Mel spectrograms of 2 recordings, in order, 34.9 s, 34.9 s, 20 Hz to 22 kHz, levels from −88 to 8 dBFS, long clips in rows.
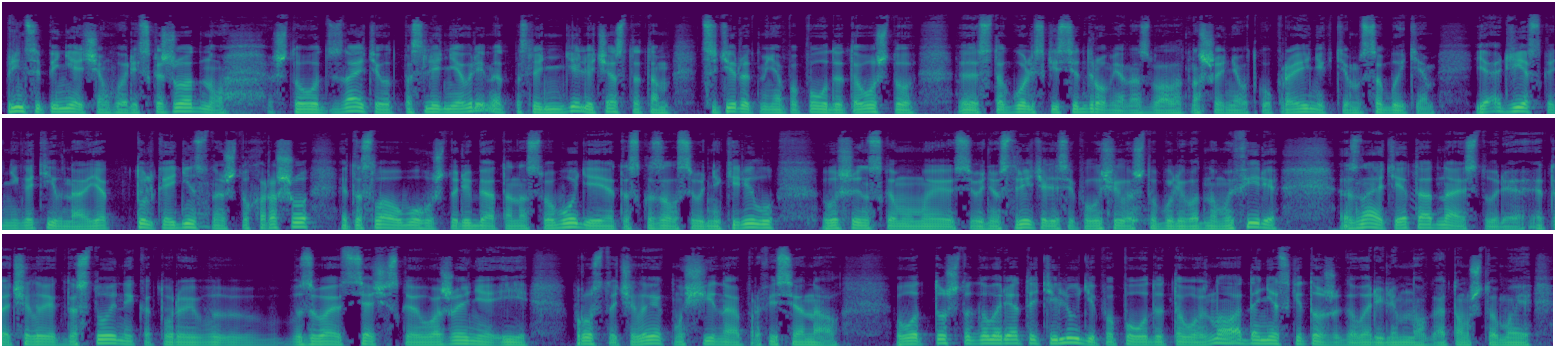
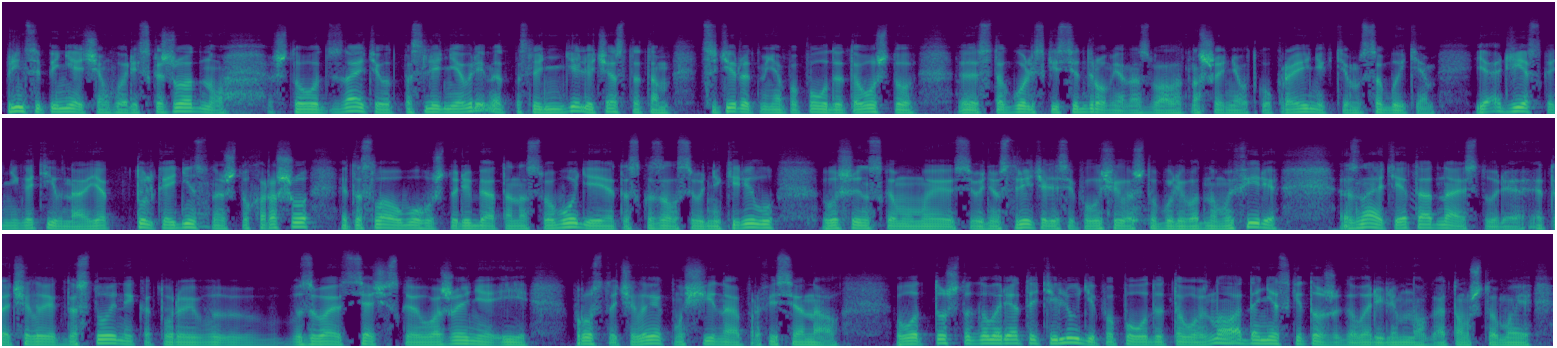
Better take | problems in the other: first | muffled; slightly; fading above 2.5 kHz

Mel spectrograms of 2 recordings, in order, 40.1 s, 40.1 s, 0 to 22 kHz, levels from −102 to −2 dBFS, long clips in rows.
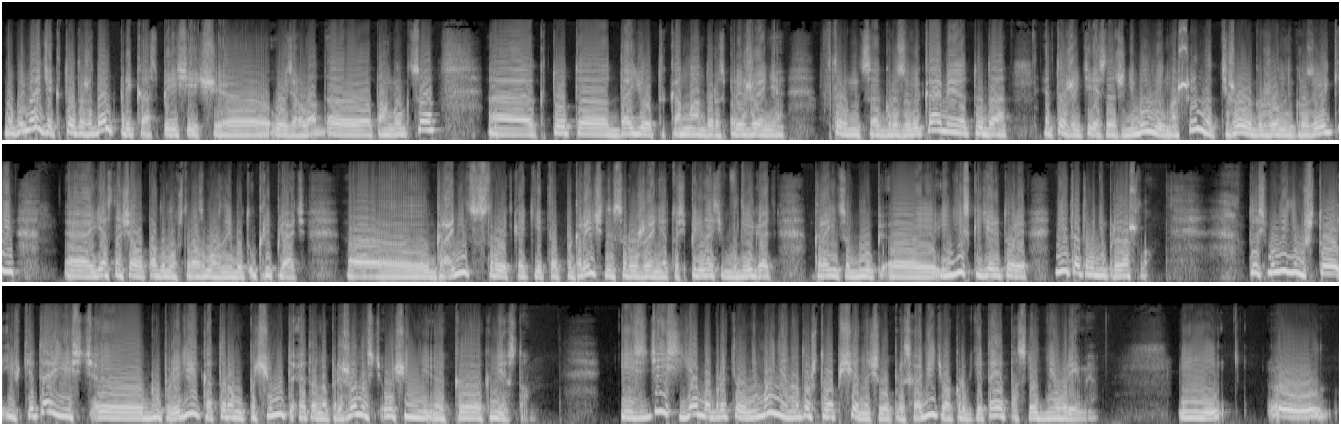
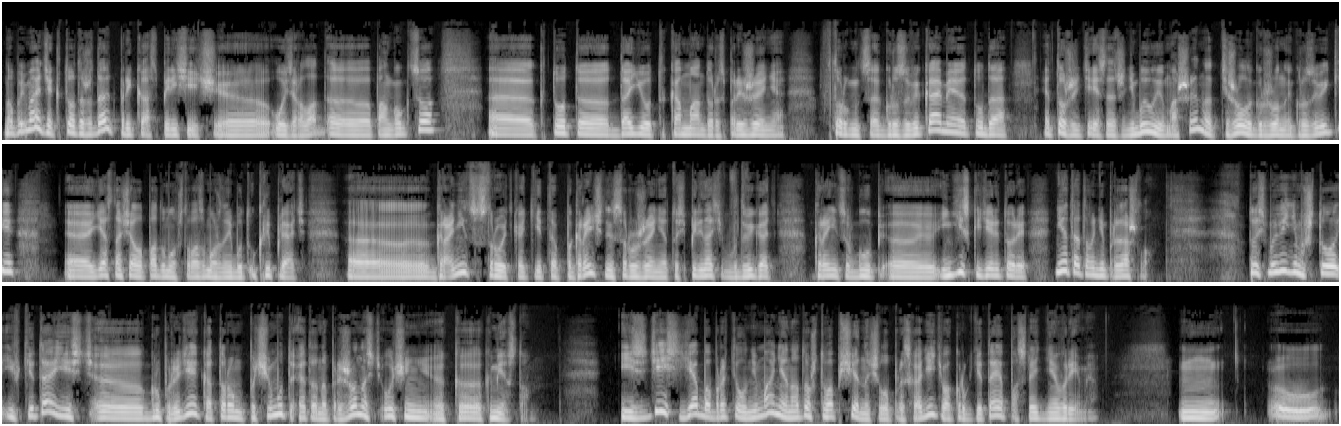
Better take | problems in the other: second | distortion; heavy; 35% of the sound clipped

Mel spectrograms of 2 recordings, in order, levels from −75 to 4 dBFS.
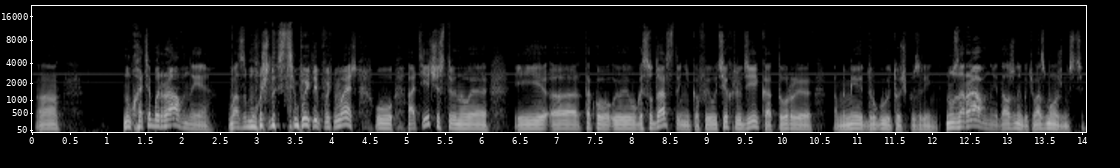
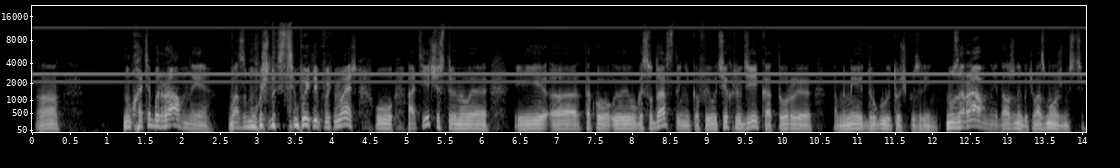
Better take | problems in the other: first | high-pitched whine; loud; throughout; 3 kHz, 7 dB below the speech; faint in the first

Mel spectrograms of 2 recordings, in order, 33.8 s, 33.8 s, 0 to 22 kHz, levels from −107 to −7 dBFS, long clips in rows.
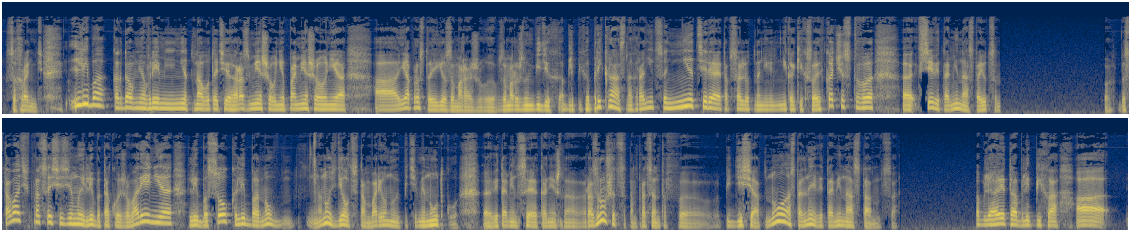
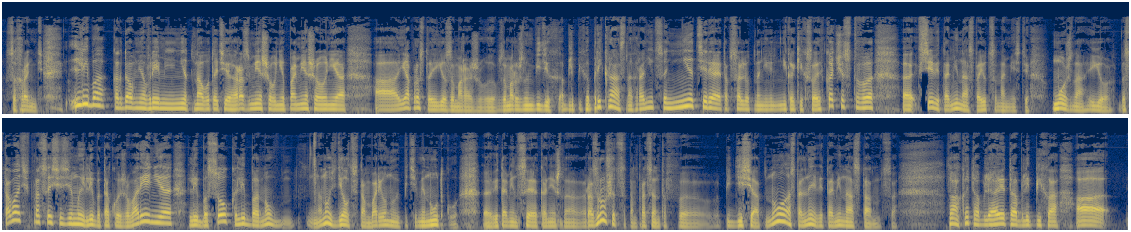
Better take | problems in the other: second | audio cutting out; at 15 s for 1.5 s and at 30 s for 1 s

